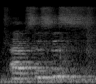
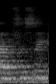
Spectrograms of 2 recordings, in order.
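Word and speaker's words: abscisic: Fifth hormone is एबीए, एब्सिसिक, एब्सिसिस भी लिखा मतलब प्रोनाउंस होता है कई जगह पे, बट इट इज एब्सिसिक acid. आपा इनु एब्सिसिक एसिड प्रोनाउंस करते हैं।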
